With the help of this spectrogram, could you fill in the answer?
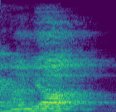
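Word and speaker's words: أنا: So ana right ana that's how you pronounce this word a h y aa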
